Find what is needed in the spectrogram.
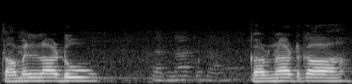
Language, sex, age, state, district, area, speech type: Sindhi, male, 60+, Maharashtra, Thane, rural, spontaneous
